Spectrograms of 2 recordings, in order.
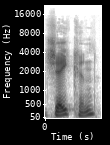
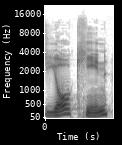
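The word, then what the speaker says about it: Jachin: were two major pillars that one was called jakeen uh it's actually pronounced your kin and it means he will establish so there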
